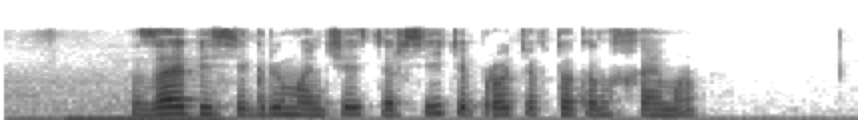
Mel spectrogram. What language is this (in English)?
Russian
